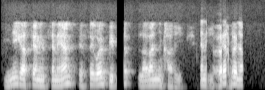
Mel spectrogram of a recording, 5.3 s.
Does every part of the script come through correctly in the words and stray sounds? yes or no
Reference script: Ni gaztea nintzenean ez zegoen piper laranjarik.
no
